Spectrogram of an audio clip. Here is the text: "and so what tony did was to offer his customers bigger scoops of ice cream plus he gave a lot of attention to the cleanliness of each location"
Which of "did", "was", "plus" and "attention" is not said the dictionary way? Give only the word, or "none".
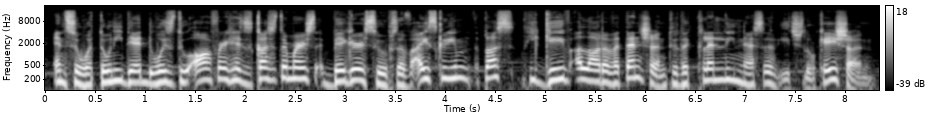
none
